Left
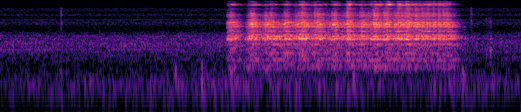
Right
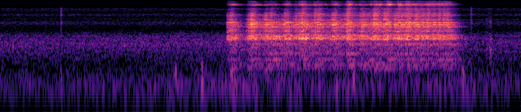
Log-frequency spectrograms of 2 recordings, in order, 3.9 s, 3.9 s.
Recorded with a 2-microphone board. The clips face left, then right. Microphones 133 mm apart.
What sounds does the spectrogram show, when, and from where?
1.7 s a dropped coin: 30° left (ahead or behind), 1.0 m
